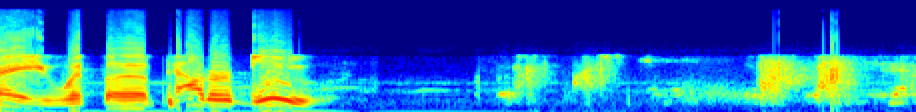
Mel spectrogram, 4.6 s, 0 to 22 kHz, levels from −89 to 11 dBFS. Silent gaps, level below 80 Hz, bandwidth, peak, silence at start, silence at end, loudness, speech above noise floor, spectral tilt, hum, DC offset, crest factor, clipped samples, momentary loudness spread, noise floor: none; -56 dBFS; 15 kHz; -4 dBFS; 0 s; 0 s; -12 LUFS; 42 dB; -4 dB/octave; none; under 0.1%; 10 dB; under 0.1%; 19 LU; -53 dBFS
